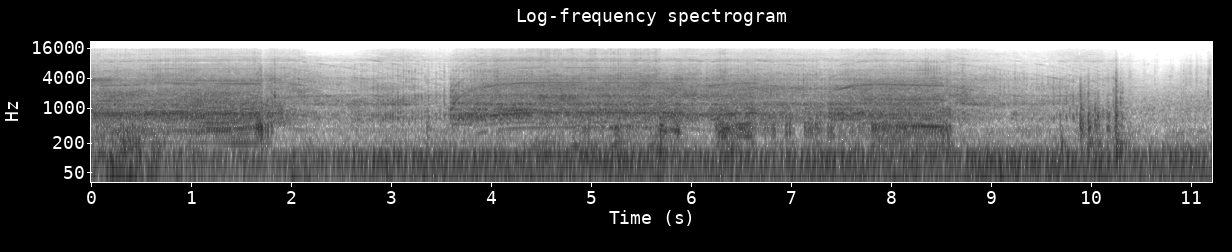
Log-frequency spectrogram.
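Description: Corded electric fillet knife running as its blades saw through a crappie fillet, on less than full power. It buzzes for about two seconds, stops, starts again at about three and a half seconds, and stops near nine seconds.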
